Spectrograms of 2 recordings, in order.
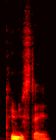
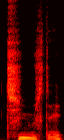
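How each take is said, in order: First: It begins with a clear t sound. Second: It begins with a ch sound. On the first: "because I actually pronounce the T" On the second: "I don't say Tuesday"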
